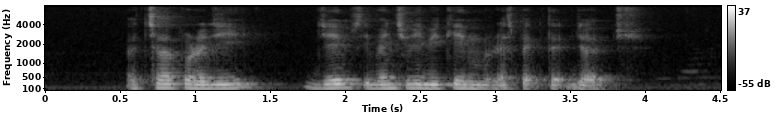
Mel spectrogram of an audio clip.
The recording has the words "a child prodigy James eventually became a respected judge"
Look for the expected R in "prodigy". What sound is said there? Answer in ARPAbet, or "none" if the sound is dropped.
none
